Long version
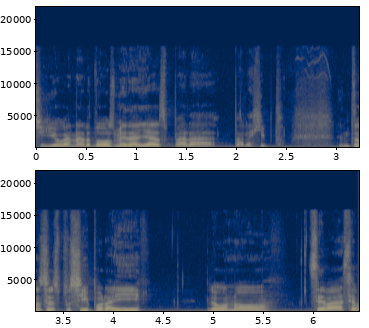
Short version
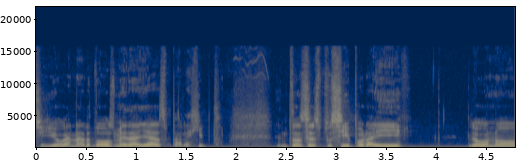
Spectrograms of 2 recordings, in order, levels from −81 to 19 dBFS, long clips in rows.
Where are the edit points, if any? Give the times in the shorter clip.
0:01.3

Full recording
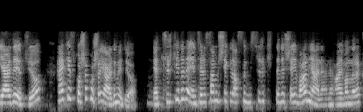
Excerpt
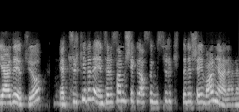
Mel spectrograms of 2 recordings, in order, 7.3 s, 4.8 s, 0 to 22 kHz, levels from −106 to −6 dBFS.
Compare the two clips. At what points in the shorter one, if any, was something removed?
0:01.0

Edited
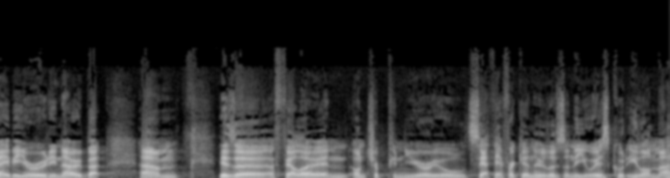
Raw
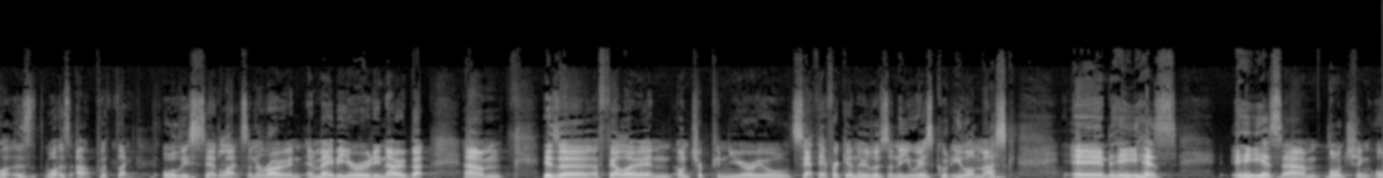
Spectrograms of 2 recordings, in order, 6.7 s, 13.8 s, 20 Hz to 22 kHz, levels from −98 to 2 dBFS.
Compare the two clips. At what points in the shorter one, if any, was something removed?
none

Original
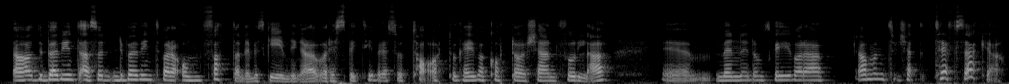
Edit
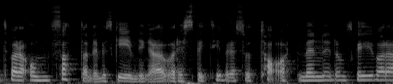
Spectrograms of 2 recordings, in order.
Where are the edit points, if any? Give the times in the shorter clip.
0:02.9

